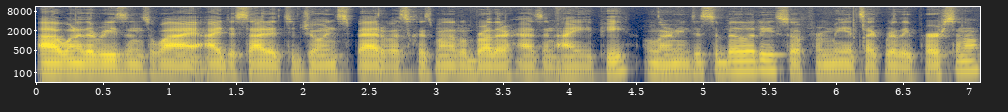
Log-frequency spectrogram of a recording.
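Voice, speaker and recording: Very fast and with hardly any pauses, a man speaks in a very deep, low voice with fairly even intonation, on a very clean recording with a silent background. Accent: Spanish. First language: Spanish. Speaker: assistant principal. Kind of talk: interview. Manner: casual, with fillers.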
